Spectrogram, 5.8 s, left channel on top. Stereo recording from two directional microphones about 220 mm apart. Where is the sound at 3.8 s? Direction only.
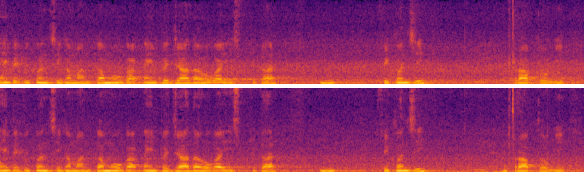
55° right (ahead or behind).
